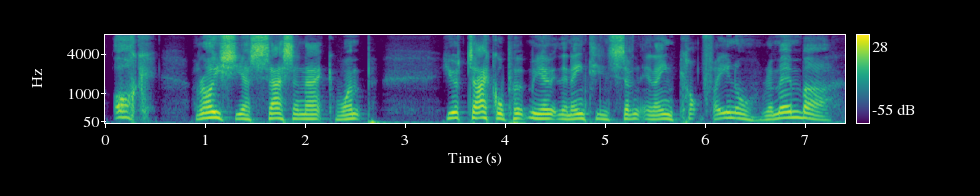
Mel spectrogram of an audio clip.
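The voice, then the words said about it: Put-on Scottish accent. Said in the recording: “starts talking over the speakers in a Scottish accent”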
